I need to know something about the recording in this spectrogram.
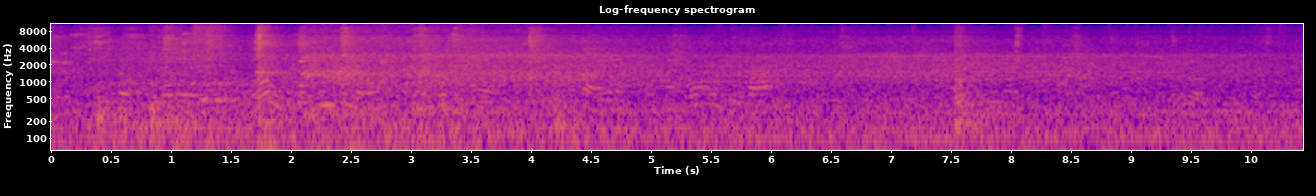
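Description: Street ambience: passers-by talking in the first few seconds over a steady low rumble of passing road traffic, with a few short knocks.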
